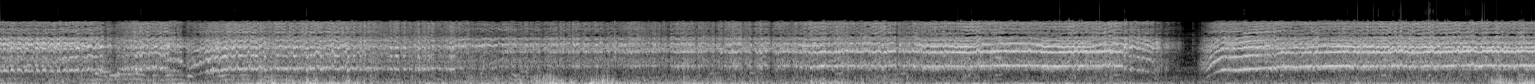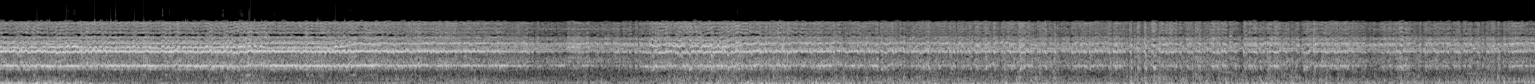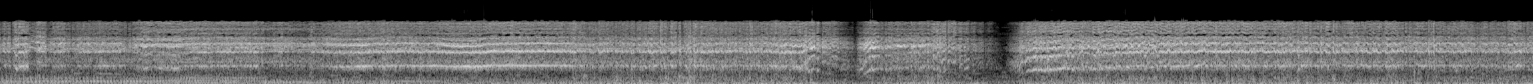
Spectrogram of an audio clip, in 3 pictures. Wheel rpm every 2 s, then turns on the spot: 180, 160, 210, 230, 220, 180, 150, 210, 210, 220, 230, 220, 230, 230, 230, 230, 230, 220, 230, 170, 110, 220, 230.
none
